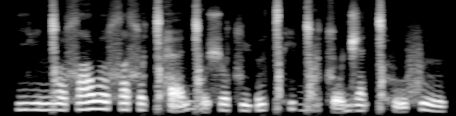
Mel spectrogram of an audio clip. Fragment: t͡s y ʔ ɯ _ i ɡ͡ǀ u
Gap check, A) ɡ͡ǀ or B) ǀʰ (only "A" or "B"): B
